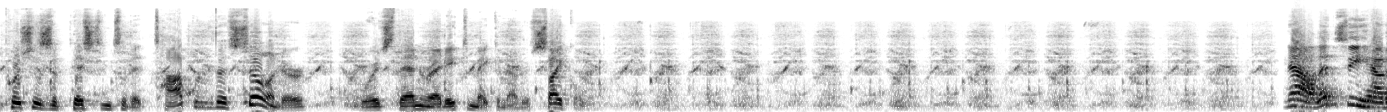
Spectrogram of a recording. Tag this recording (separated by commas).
Speech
